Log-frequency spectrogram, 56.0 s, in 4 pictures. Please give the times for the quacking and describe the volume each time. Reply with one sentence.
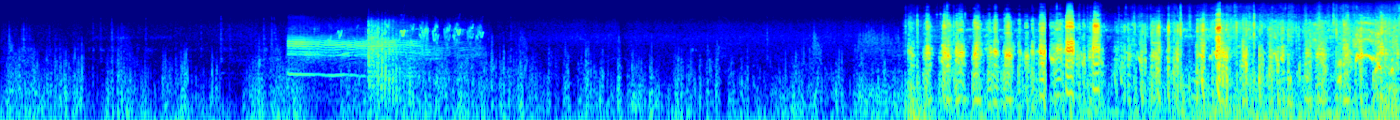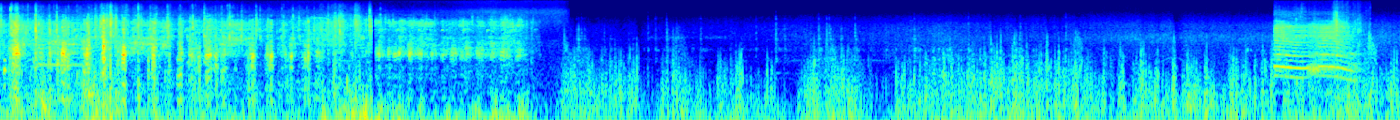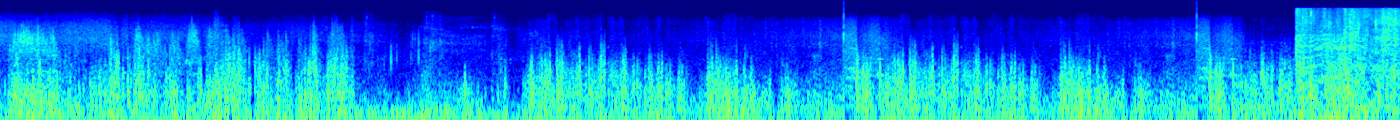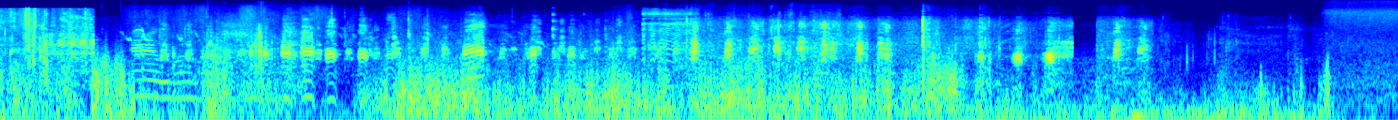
The quacking can be heard from 9.1 to 19.4 s, getting quieter; and from 43.2 to 53.5 s, at a steady volume.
